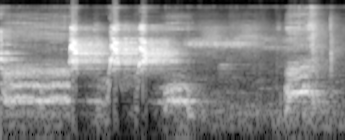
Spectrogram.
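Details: Angry puppy barking at its owner: three sharp, high yaps in quick succession after about a second, then quieter growly whining; a person's voice is heard near the start and end.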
